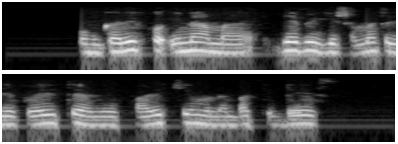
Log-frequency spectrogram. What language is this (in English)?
Kinyarwanda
